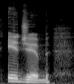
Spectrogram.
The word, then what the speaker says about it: Ijib: His name is Ijib, spelled IJB, but pronounced Islamically IJIB.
